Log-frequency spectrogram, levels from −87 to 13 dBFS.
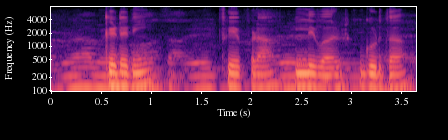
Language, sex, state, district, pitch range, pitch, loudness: Hindi, male, Bihar, Patna, 110-120 Hz, 115 Hz, -20 LUFS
